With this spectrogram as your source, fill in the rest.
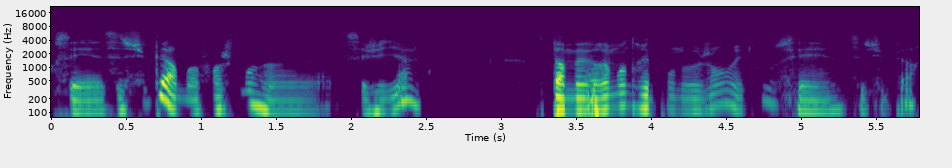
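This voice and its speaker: With lively intonation and a moderate pace, a man talks in a dry, close sound with no echo. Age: 20s. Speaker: Minecraft streamer. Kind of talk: live gaming stream. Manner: casual, hesitant.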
